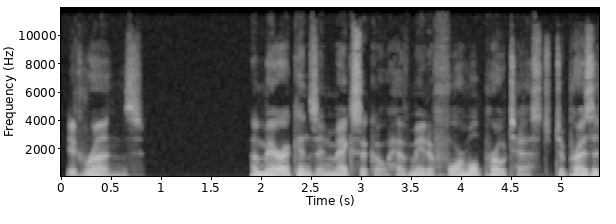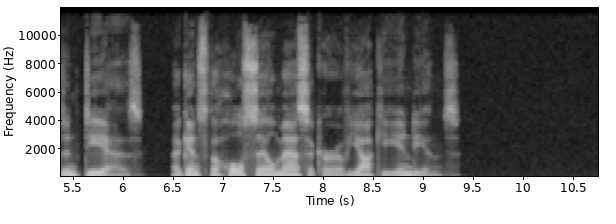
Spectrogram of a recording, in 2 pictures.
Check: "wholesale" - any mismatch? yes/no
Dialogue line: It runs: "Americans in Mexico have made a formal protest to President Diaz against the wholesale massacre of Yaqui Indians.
no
